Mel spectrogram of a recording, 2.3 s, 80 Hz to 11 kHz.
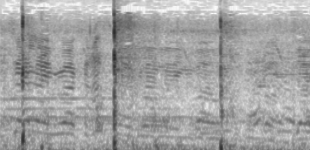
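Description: Three sharp smacks of a hand slapping a volleyball, about one every 0.8 seconds, as a server readies the ball before serving, with voices in the background.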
